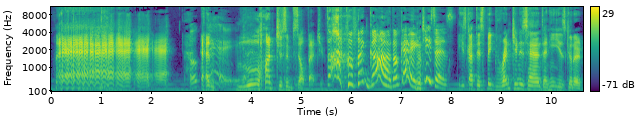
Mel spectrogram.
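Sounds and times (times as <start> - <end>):
speech: 0.0 - 0.4, 4.3 - 10.6
voice imitating a maniacal goat-like bleating laugh: 0.0 - 4.1.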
